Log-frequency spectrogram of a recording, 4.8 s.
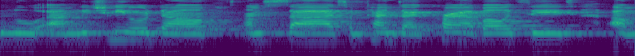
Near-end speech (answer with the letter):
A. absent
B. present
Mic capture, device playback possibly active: A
